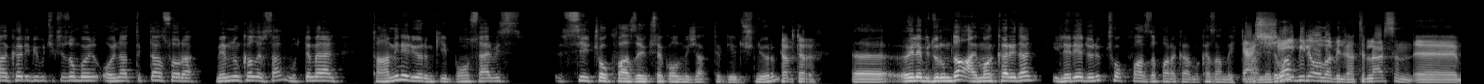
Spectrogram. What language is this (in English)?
Turkish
